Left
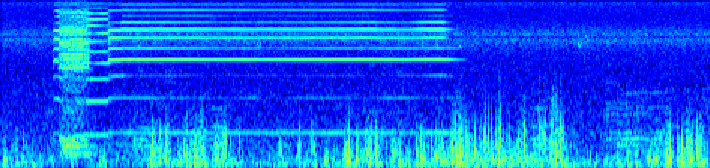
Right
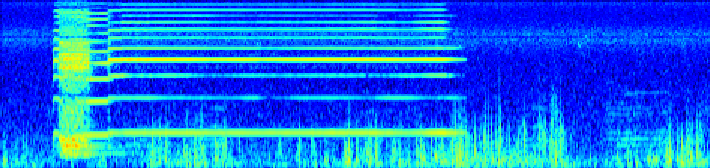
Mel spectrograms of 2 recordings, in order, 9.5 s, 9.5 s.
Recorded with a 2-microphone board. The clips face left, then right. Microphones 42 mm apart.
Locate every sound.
0.7 s a violin: 65° right (ahead or behind)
